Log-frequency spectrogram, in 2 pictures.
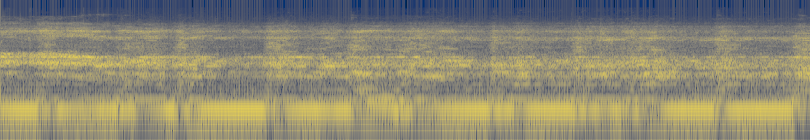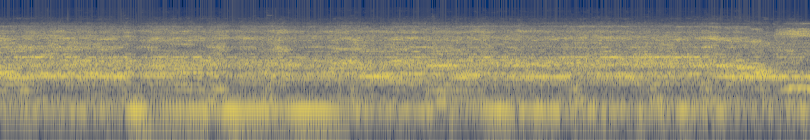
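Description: Electric guitar playing a rock riff with no vocals, a steady low note under a rhythmic pattern that changes about halfway through.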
